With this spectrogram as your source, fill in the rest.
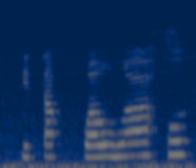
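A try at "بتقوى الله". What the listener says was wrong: Bitaqwallahi. Udah jelas-jelas itu hi.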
